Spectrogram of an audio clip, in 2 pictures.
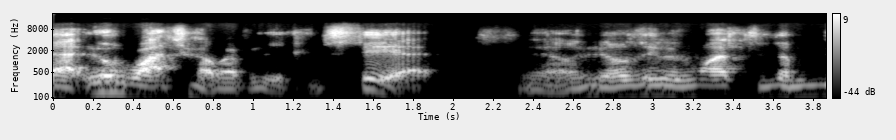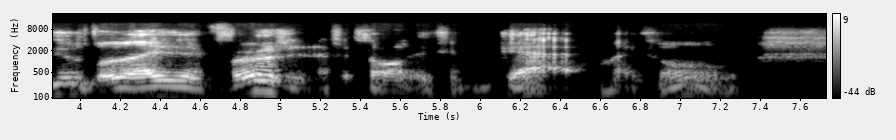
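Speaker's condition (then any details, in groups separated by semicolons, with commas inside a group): Tongue cancer surgery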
